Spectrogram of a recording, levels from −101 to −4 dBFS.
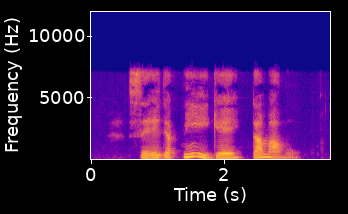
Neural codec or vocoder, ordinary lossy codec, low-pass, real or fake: codec, 16 kHz, 2 kbps, X-Codec, WavLM features, trained on Multilingual LibriSpeech; Opus, 64 kbps; 7.2 kHz; fake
